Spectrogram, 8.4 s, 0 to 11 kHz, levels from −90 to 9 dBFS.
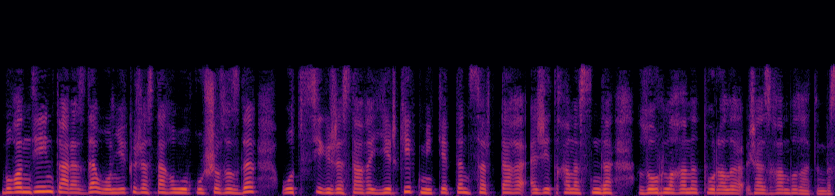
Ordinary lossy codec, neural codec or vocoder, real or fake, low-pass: MP3, 48 kbps; codec, 16 kHz, 0.8 kbps, ZipCodec; fake; 7.2 kHz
